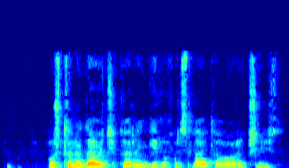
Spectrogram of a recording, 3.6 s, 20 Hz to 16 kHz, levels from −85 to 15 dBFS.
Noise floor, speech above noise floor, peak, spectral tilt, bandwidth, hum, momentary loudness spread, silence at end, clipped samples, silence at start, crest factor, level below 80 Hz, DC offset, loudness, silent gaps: -49 dBFS; 26 dB; -6 dBFS; -6.5 dB/octave; 11.5 kHz; none; 15 LU; 0.2 s; under 0.1%; 0.1 s; 18 dB; -56 dBFS; under 0.1%; -24 LUFS; none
